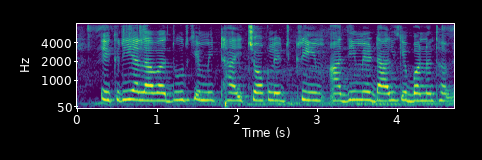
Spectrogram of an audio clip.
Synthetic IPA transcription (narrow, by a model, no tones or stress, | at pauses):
eːkɾiɐlaːʋad̪uːd̪kemɪʈʰaːit͡ʃɔːkleːʈkɾiːmaːd̪imẽɖaːlkebɐnət̪ɦɐʋḛ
